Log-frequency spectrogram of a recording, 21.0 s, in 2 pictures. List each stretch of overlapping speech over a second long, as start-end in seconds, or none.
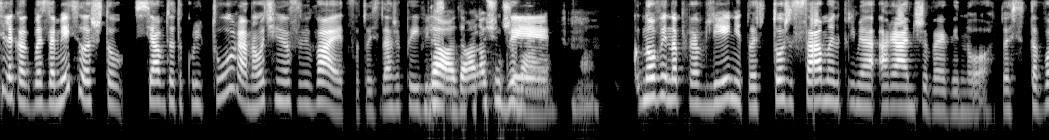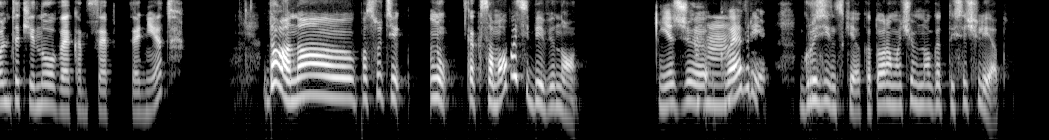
4.2-5.5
